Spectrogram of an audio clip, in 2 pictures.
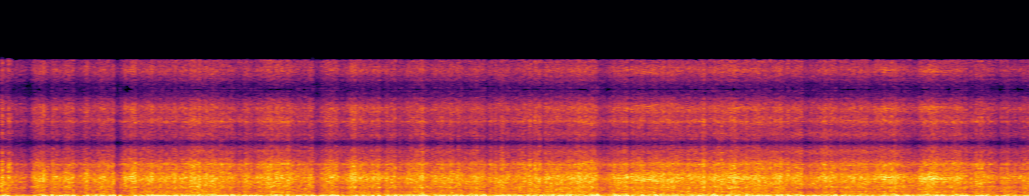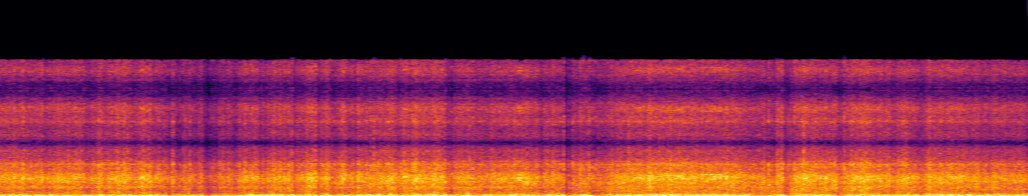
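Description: Steady rush of storm wind and heavy seas around a ship ploughing through rough water, with wind buffeting the microphone.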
